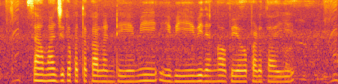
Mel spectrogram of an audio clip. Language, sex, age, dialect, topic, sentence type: Telugu, female, 18-24, Southern, banking, question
